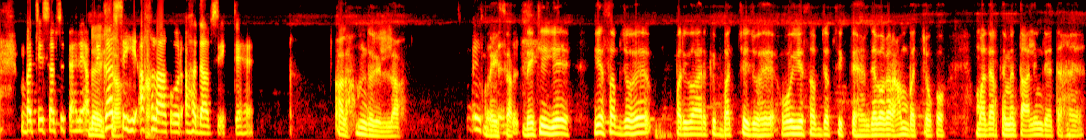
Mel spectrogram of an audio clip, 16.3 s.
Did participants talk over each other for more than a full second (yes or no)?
no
